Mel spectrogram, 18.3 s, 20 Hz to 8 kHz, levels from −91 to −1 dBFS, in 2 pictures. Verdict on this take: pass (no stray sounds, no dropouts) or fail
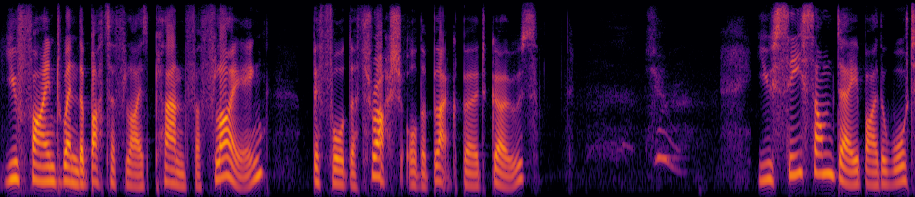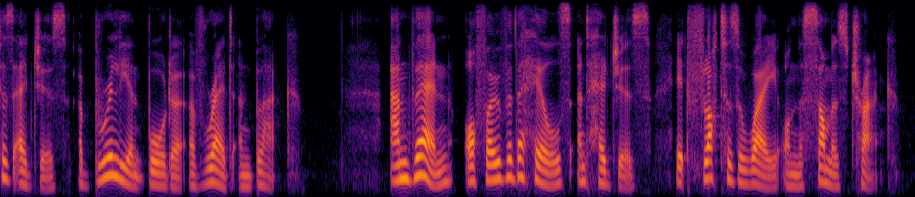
fail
